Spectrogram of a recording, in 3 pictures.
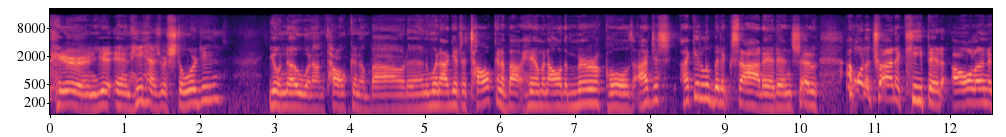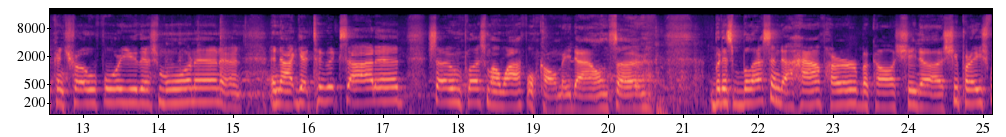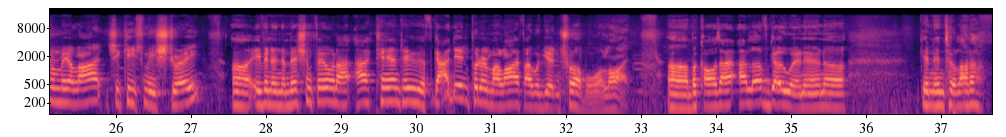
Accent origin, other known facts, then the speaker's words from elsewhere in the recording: Coleman, Alabama, United States; We're from Coleman, Alabama, where we grew up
